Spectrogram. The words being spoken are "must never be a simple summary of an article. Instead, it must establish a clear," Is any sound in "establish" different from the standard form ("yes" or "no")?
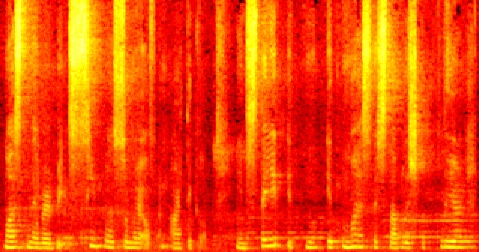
no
